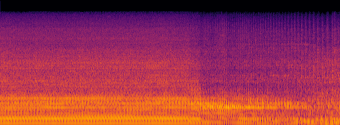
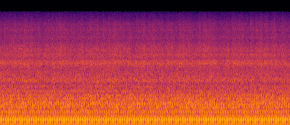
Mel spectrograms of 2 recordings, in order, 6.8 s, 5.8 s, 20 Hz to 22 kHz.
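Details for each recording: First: Generac 7500EXL generator, low oil switch unplugged after it kept shutting down after 3-5 seconds, now running great: a steady, high, fast hum for four seconds, then the pitch drops away; governed speed set too high, engine overspeeding, throttle speed later slowed. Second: Generac 7500EXL generator after unplugging bad low oil switch (was shutting down after 3-5 seconds) and slowing throttle speed, ~1500W heat gun load: even steady drone, no hunting or surging; idle control much better.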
